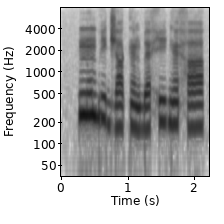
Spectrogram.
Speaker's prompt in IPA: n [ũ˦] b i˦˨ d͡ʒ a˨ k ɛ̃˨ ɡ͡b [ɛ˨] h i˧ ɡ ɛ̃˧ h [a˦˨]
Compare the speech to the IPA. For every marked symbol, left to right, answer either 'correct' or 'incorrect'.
correct, correct, incorrect

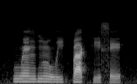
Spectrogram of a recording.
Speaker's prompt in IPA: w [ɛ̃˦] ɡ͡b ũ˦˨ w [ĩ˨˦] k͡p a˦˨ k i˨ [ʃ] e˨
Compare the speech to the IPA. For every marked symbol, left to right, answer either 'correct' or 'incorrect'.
correct, incorrect, incorrect

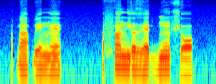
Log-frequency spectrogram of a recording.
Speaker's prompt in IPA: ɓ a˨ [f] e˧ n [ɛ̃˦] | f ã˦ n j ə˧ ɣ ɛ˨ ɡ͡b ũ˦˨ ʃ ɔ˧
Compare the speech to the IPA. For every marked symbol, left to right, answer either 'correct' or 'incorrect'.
incorrect, correct

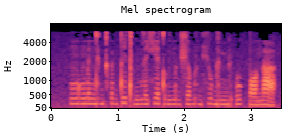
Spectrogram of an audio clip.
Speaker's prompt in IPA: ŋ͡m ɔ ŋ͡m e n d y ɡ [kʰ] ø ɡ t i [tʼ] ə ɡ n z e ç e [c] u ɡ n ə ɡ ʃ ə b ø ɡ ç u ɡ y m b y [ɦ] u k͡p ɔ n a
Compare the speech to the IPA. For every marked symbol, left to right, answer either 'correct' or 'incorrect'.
correct, correct, incorrect, incorrect

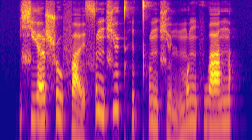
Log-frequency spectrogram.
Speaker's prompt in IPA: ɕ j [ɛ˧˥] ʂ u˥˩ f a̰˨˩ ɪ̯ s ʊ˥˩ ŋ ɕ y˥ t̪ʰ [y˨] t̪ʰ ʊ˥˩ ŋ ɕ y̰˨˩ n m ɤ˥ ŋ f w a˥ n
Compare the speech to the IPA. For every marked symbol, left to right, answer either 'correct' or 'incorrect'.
correct, incorrect

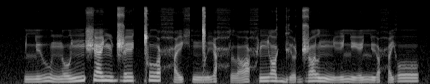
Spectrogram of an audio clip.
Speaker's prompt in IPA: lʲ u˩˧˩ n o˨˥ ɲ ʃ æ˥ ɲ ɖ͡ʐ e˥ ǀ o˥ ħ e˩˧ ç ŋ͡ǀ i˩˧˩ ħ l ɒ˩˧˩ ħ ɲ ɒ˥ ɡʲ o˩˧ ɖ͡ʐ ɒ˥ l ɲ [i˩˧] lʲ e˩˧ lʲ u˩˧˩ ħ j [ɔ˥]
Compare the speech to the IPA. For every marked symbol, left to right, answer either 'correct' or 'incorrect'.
correct, incorrect

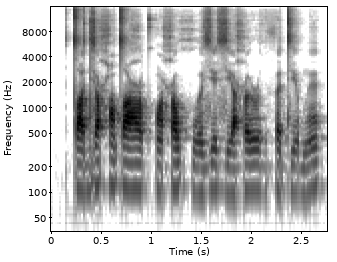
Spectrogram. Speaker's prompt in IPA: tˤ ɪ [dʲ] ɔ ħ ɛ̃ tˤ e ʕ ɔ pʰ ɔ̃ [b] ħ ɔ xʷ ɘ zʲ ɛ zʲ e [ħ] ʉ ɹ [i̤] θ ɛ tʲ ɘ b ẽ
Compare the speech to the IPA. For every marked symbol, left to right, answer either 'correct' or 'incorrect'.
correct, incorrect, correct, correct

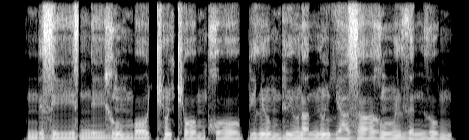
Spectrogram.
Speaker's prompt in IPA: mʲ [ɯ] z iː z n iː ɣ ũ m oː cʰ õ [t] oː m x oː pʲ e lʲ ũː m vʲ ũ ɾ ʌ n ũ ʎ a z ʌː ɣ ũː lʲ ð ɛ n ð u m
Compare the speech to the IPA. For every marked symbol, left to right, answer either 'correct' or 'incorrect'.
correct, incorrect

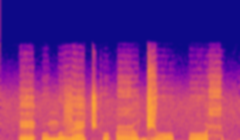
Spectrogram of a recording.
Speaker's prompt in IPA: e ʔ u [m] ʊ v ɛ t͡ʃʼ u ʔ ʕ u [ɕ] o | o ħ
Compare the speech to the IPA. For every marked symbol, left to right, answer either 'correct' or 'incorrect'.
correct, incorrect

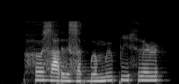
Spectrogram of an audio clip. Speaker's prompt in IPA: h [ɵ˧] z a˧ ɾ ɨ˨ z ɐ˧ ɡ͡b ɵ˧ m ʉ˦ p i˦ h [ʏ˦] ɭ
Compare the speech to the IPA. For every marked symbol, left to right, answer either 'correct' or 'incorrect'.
incorrect, incorrect

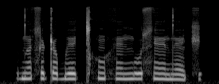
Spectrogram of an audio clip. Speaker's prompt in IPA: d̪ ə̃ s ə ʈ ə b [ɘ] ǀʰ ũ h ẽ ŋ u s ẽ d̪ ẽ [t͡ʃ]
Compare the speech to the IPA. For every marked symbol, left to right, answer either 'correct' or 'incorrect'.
incorrect, correct

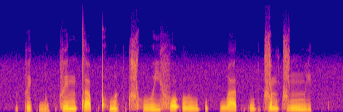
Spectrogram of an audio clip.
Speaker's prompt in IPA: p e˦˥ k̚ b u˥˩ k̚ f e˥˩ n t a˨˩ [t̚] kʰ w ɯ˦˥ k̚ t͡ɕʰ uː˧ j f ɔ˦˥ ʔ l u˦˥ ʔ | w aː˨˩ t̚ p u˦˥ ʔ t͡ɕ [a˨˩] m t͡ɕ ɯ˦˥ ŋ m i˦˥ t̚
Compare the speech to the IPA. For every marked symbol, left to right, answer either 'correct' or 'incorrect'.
incorrect, incorrect

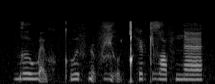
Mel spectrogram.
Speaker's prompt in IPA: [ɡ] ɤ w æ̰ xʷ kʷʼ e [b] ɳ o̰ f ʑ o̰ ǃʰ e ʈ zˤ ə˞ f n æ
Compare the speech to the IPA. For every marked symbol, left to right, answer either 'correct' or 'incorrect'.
correct, incorrect

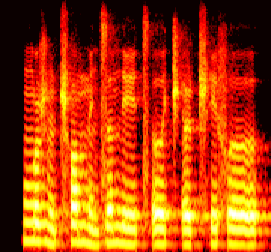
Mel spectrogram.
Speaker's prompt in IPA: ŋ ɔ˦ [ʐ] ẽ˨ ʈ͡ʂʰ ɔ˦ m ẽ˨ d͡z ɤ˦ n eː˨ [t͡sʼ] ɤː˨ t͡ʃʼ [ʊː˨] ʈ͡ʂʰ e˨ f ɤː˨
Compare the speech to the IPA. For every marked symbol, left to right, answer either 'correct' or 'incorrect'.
correct, correct, incorrect

